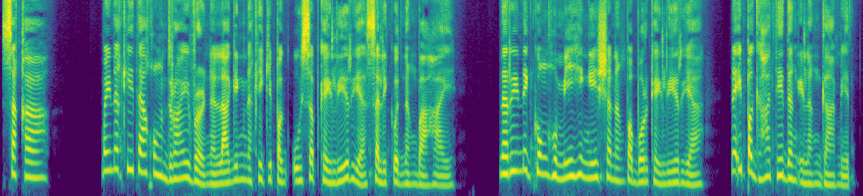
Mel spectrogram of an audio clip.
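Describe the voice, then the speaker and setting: A woman's voice: lowish voice, big pitch swings, normal speed, dark tone, dry recording, clean studio sound. A woman voicing a scheming woman in an audio drama story, insinuating things with false concern.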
